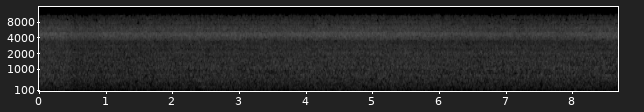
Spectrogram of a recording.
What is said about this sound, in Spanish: Se nos vino la lluvia.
